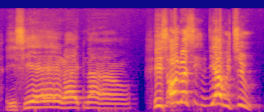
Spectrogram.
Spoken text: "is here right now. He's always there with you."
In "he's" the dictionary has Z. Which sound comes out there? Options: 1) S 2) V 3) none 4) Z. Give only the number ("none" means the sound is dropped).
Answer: 1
